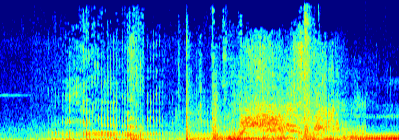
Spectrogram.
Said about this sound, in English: It's a cougar in the car. Oh, there's a cougar in the car. I put it in there. You got to learn to drive with the fear. And there ain't nothing more frightening than driving with a live cougar in the car.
